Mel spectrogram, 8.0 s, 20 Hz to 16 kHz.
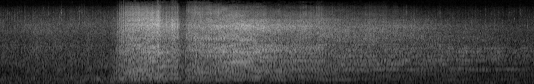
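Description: A 1973 Camaro drag racing car launches at a classic car race, its engine bursting into a loud roar that peaks quickly, then holds a strong, sustained drone as it pulls away down the strip.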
